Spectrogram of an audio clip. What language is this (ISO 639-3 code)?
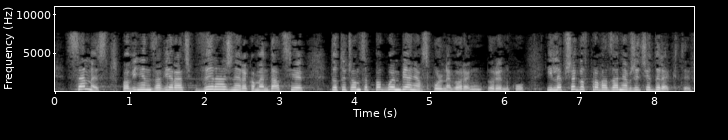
pol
